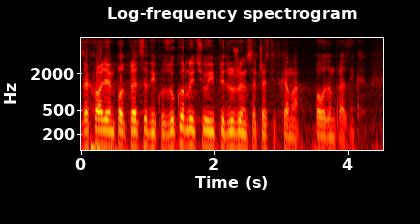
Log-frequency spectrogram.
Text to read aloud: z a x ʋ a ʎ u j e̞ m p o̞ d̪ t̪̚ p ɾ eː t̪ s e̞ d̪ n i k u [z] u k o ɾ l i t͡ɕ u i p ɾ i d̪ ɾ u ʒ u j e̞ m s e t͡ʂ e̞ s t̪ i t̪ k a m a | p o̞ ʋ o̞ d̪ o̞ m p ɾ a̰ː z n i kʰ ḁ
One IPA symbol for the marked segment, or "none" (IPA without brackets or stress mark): z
